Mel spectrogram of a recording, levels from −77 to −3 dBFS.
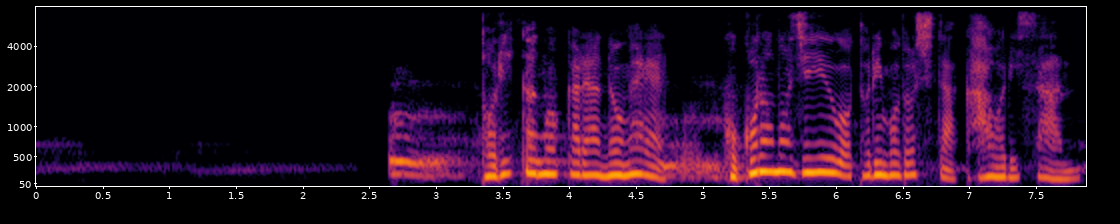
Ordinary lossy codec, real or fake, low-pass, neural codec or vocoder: none; fake; 7.2 kHz; codec, 16 kHz, 4 kbps, X-Codec, HuBERT features, trained on LibriSpeech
